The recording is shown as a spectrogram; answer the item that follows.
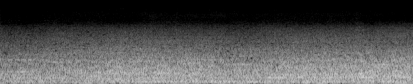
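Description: Loud, steady rumbling noise spread across low and high pitches, with faint sustained tones underneath.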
